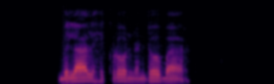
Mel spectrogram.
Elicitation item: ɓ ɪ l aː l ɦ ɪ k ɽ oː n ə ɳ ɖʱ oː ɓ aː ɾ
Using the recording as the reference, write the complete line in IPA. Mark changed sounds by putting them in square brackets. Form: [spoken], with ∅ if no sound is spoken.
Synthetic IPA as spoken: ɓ ɪ l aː l ɦ ɪ k ɽ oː n ə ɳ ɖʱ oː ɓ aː ɾ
